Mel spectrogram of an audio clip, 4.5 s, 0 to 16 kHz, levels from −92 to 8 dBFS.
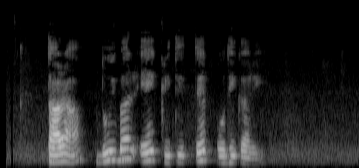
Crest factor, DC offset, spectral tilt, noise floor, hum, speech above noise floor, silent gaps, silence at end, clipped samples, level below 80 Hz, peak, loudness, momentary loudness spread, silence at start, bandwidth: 22 dB; under 0.1%; -7.5 dB/octave; -61 dBFS; none; 35 dB; none; 1.25 s; under 0.1%; -82 dBFS; -6 dBFS; -27 LUFS; 15 LU; 0.6 s; 7 kHz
